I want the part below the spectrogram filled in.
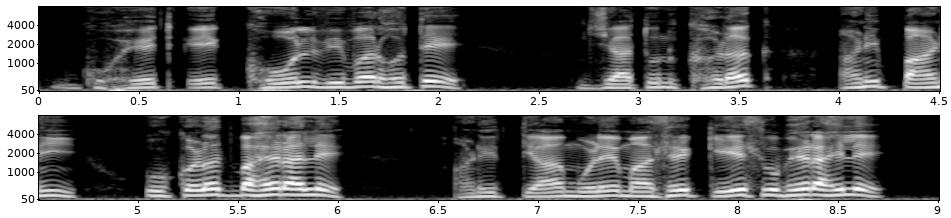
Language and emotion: Marathi, fearful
